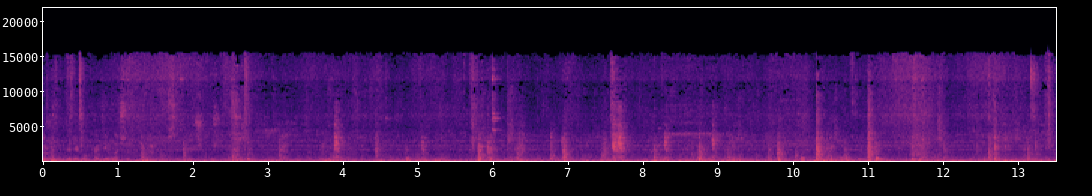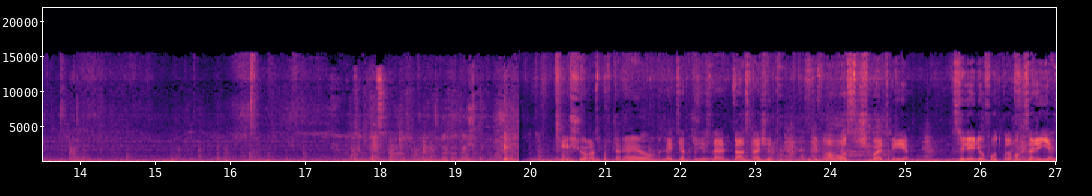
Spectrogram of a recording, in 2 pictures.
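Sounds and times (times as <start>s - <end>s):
railcar low rumble: 0.0s - 27.0s.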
